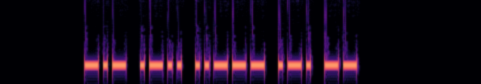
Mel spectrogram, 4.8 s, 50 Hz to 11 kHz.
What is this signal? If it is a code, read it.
Morse code, heard as a keyed tone, about 25 wpm, 700 Hz. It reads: KL2RM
